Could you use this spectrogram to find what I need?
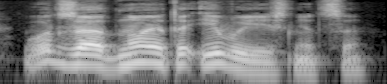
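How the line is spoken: Dry reply. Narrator (Russian): сухо ответил Хорь

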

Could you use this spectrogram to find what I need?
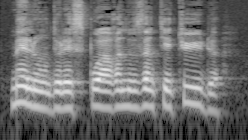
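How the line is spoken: Exclaiming. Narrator (French): s'exclama-t-il

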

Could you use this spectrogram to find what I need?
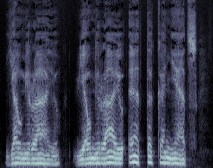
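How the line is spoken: Moaning, dying. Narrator (Russian): Тимоти стонал и говорил

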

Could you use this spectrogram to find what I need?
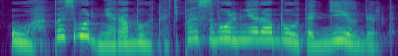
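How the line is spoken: Agitated pleading. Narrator (Russian): взволнованно умоляла

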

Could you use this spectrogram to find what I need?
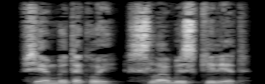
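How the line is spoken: Indignant shout, fairy. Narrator (Russian): возмущенно крикнула кружащая над нами фея

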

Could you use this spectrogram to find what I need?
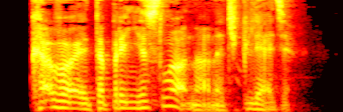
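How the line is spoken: Grandmother's angry grumble. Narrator (Russian): Сердито заворчала бабуля

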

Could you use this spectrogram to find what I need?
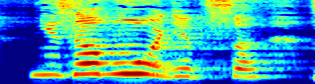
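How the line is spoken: Frustrated whine. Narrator (Russian): заскулила я после десятой попытки справиться с зажиганием

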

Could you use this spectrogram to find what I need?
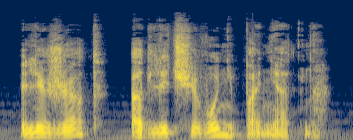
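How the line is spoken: Whisper. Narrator (Russian): прошептал следователь

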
